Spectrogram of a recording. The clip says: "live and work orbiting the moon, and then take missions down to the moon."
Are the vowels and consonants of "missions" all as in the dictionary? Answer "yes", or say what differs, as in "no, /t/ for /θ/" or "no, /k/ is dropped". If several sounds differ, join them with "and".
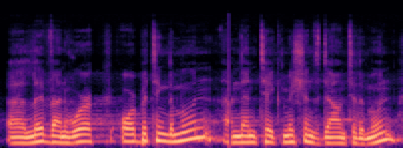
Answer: yes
